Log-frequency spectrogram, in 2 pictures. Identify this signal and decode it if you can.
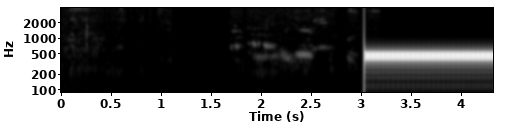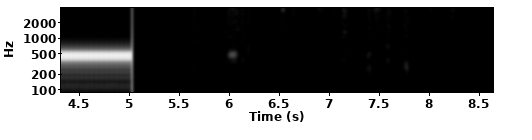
Ringback tone (North America), 440 + 480 Hz.
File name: CENTRAL MAYAB / out atzhyry.gomez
